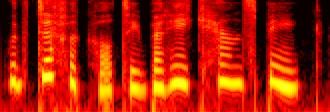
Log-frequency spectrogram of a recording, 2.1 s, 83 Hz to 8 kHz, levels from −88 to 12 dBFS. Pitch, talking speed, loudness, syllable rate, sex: 250 Hz, 175 wpm, -20 LUFS, 4.6 syllables/s, female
